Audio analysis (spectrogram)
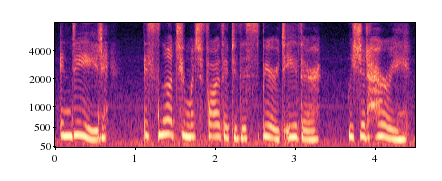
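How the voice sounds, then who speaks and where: A woman voicing a gentle, protective, anxious young woman of the forest in a visual novel, speaking earnestly and with soft hesitation. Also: sits high, moderate pace, a little hiss or hum, natural voice. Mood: worried.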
